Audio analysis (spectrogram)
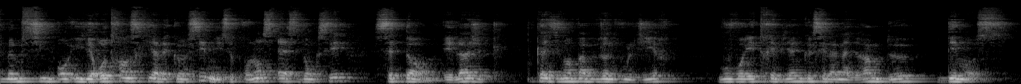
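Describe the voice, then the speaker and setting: In this unscripted solo video, a male commentator speaks loosely to camera at medium pitch, his voice mellow and dark. He keeps stalling and repeating himself, slipping in fillers like "hein" and "voilà", while the room rings with echo.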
